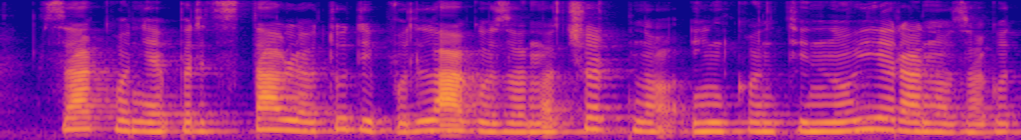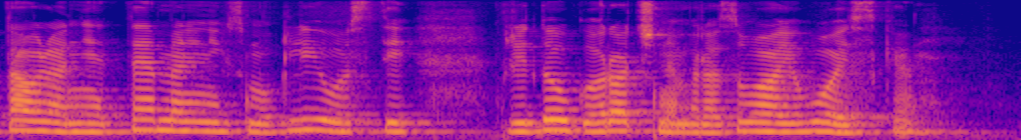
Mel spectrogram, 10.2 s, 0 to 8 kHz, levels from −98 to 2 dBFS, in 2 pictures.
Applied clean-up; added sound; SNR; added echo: none; none; none; none.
